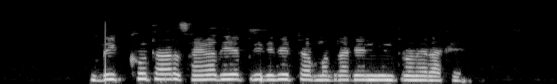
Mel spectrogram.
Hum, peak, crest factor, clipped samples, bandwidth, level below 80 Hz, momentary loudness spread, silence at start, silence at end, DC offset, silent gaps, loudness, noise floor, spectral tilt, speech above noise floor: none; -2 dBFS; 12 dB; under 0.1%; 7.4 kHz; -54 dBFS; 6 LU; 0.9 s; 0.9 s; under 0.1%; none; -13 LUFS; -70 dBFS; -8 dB/octave; 57 dB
